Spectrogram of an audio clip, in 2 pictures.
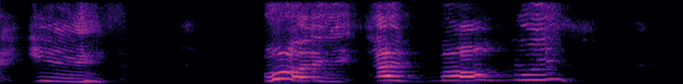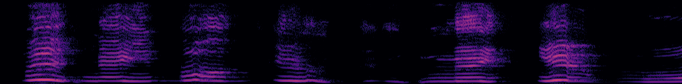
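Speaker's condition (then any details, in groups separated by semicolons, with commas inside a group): Cerebral palsy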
